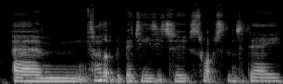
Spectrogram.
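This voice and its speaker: A woman speaks with a British accent in a dark, mellow tone that is somewhat breathy. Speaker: artist and small business owner. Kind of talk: art supply swatching tutorial.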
